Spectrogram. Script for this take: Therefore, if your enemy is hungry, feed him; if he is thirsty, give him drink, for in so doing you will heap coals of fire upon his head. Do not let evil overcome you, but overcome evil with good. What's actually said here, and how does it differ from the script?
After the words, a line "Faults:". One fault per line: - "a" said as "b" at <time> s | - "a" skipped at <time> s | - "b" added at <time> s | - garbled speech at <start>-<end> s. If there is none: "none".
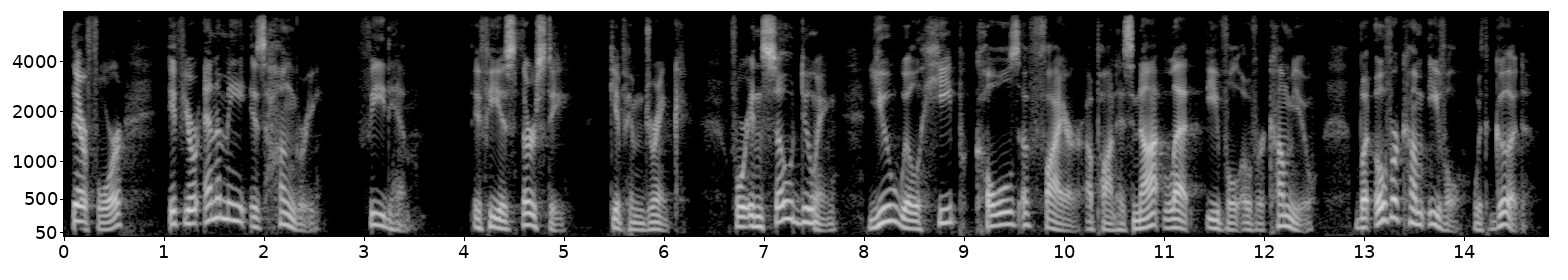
Therefore, if your enemy is hungry, feed him; if he is thirsty, give him drink, for in so doing you will heap coals of fire upon his not let evil overcome you, but overcome evil with good.
Faults:
- "head Do" skipped at 10.7 s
